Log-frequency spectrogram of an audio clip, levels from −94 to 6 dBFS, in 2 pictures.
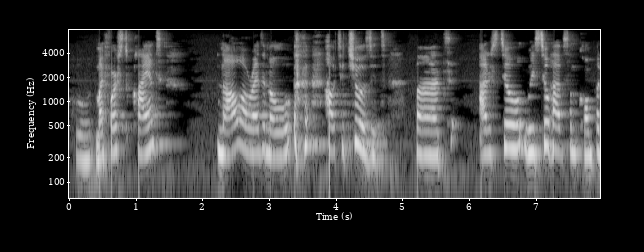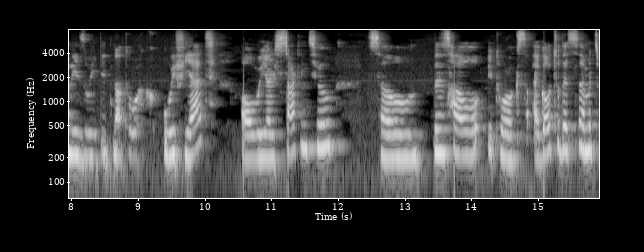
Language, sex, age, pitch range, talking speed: English, female, 20-39, 200-235 Hz, 150 wpm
